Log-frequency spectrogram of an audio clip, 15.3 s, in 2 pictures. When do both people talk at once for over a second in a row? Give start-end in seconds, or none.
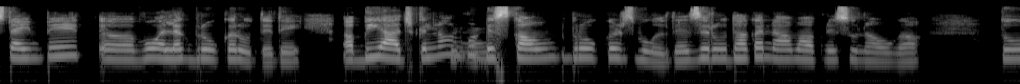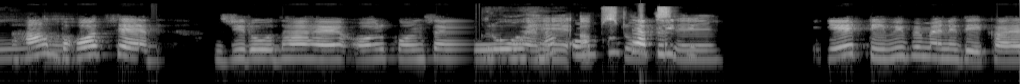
11.3-12.9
